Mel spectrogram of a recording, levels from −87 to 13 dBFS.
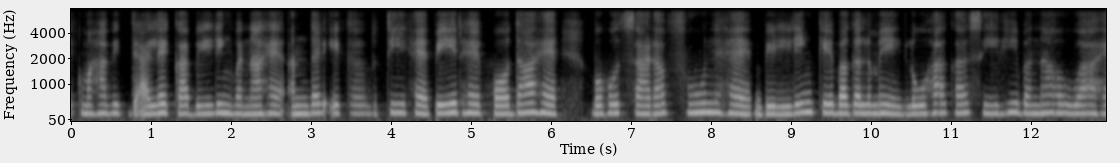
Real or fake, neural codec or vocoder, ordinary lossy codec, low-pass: fake; codec, 16 kHz, about 1 kbps, DyCAST, with the encoder's durations; MP3, 48 kbps; 7.2 kHz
